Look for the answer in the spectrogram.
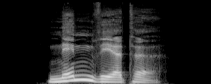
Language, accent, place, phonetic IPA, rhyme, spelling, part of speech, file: German, Germany, Berlin, [ˈnɛnˌveːɐ̯tə], -ɛnveːɐ̯tə, Nennwerte, noun, De-Nennwerte.ogg
- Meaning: nominative/accusative/genitive plural of Nennwert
